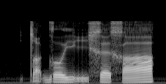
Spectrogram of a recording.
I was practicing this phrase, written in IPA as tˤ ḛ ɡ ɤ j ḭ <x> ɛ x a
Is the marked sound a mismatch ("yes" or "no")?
no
